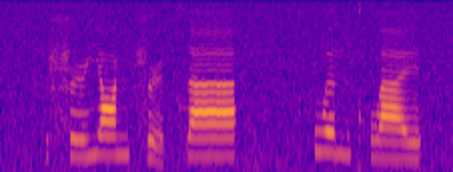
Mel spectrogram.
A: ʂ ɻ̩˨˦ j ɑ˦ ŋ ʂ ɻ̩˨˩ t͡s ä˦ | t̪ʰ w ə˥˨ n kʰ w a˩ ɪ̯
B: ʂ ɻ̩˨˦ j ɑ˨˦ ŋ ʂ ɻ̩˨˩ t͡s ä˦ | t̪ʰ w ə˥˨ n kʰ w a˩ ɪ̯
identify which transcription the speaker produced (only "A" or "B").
A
